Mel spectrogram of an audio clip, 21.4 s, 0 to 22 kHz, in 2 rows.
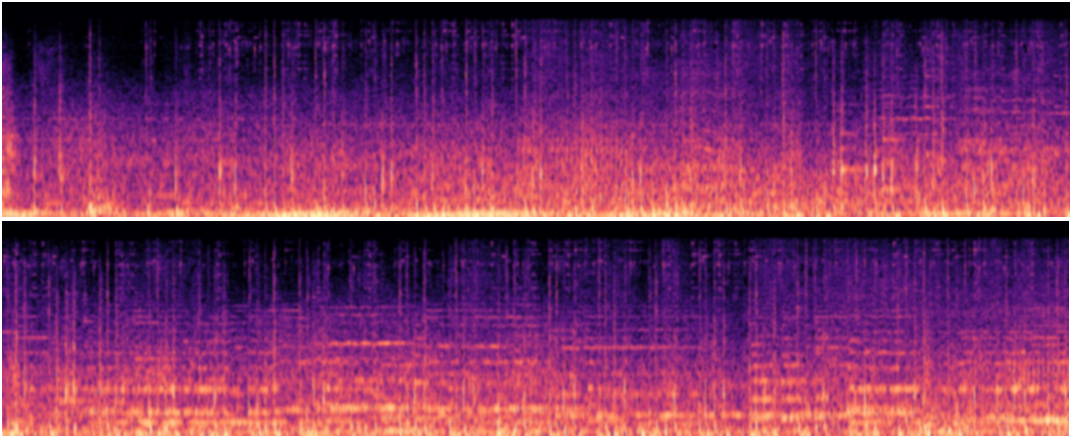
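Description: Roach the horse gallops in Witcher 3, with steady rapid hoof clip-clop running continuously and fairly close, and a brief whinny audible under game music and ambience.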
